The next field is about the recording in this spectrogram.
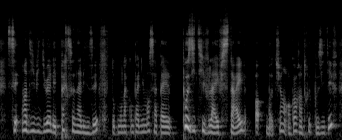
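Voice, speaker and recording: Recorded very cleanly against a silent background, this speaker with a Belgian accent keeps a moderate pace and ordinary pitch variation, with big swings in loudness. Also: woman, very deep, low pitch for a woman. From Belgium. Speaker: life coach. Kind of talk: casual vlog monologue. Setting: YouTube video. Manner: hesitant, many fillers (euh).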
